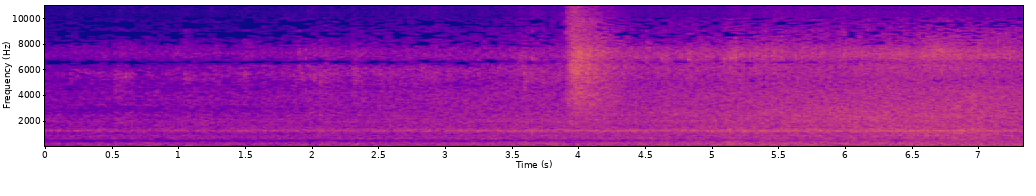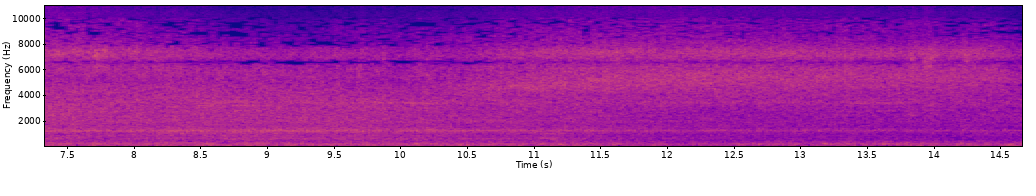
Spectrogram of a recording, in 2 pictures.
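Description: Passenger train rolling past directly below: a rumble of the locomotive and wheels on rails that grows louder over the first five seconds and then holds steady as the coaches go by. A single sharp click comes about four seconds in.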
